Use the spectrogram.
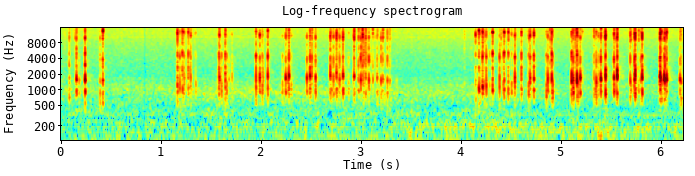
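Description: Long nails scratch and flick the white bristles of a red plastic hairbrush over and over. The clip is a quick, uneven run of short, bright, crisp plastic flicks and scratches that come in clusters with brief pauses. A steady low hum runs underneath.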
